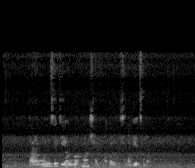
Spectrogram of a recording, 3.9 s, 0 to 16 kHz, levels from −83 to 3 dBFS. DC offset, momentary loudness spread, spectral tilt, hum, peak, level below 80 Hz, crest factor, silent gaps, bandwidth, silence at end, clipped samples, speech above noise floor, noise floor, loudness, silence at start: under 0.1%; 24 LU; -6.5 dB/octave; none; -8 dBFS; -52 dBFS; 18 dB; none; 11.5 kHz; 0.05 s; under 0.1%; 22 dB; -47 dBFS; -25 LUFS; 0.05 s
